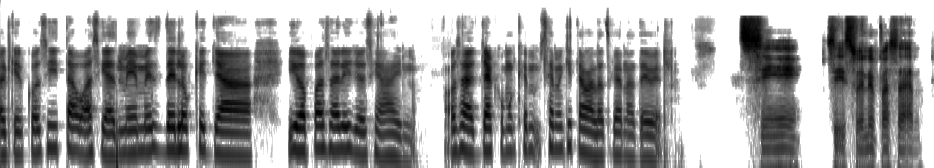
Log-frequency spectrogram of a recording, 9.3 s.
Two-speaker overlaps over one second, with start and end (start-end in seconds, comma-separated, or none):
none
